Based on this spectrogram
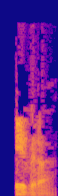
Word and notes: hebra: espagnol

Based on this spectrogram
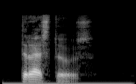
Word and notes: trastos: espagnol

